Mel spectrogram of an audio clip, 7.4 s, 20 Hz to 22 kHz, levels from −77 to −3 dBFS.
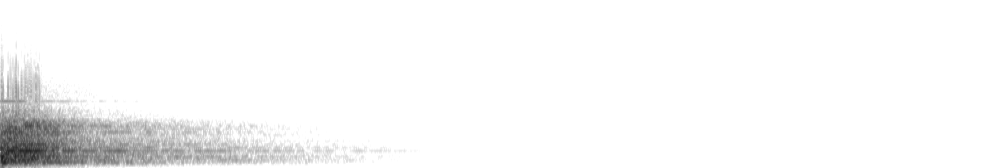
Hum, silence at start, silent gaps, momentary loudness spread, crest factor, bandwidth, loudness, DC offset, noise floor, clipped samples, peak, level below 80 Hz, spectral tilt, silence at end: none; 0 s; none; 27 LU; 24 dB; 5.6 kHz; -22 LUFS; under 0.1%; under -90 dBFS; under 0.1%; -6 dBFS; -68 dBFS; -10 dB/octave; 6.4 s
